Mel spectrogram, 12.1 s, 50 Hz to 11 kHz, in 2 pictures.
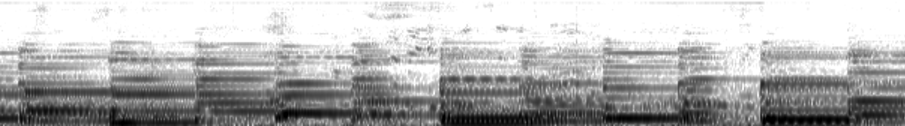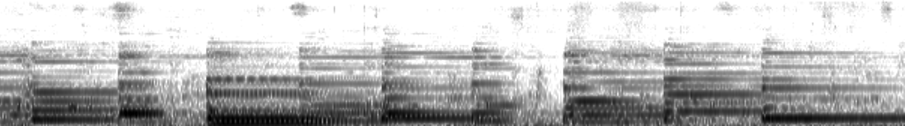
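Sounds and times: digital piano melody: 0.0 - 12.0.

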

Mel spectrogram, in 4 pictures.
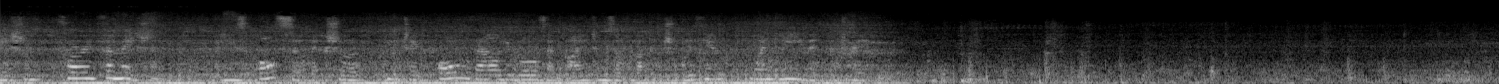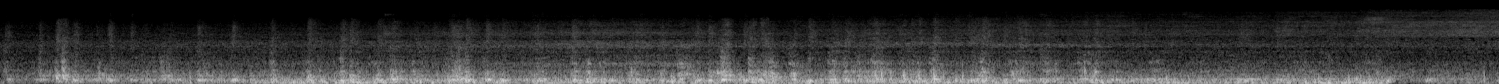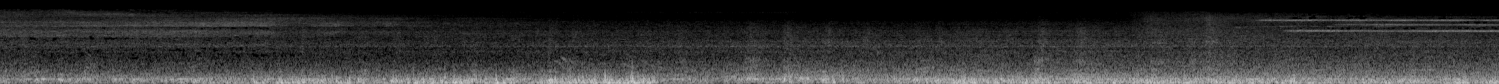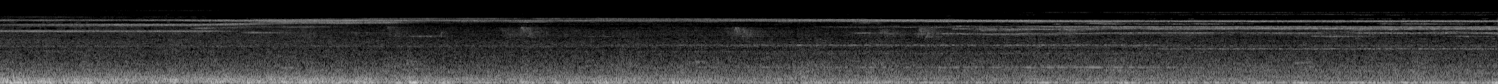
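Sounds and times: train wheels rumbling on rails: 0.0 - 59.9
train brakes squealing: 28.7 - 34.2, 41.5 - 59.9.

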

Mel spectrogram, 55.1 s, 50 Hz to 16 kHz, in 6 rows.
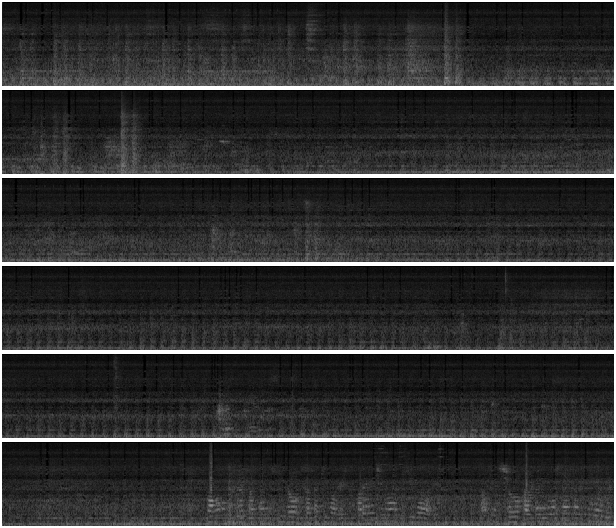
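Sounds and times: train rumbling at speed: 0.0 - 55.0.

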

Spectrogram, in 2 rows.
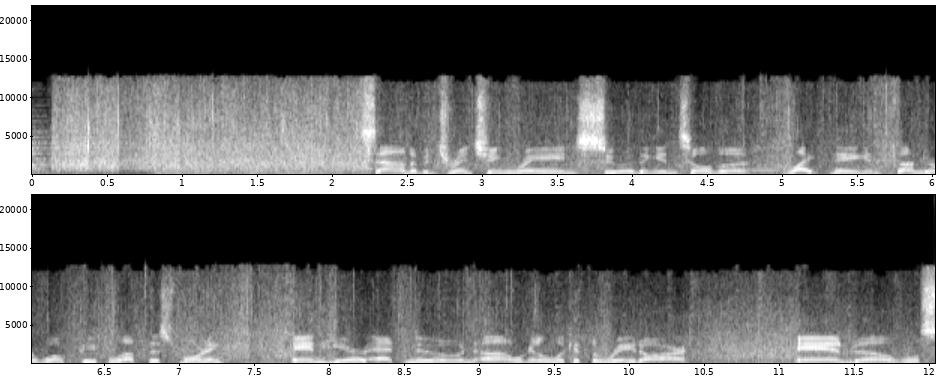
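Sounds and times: music bed of sustained tones: 0.0 - 11.5
heavy rain falling: 0.0 - 12.0.

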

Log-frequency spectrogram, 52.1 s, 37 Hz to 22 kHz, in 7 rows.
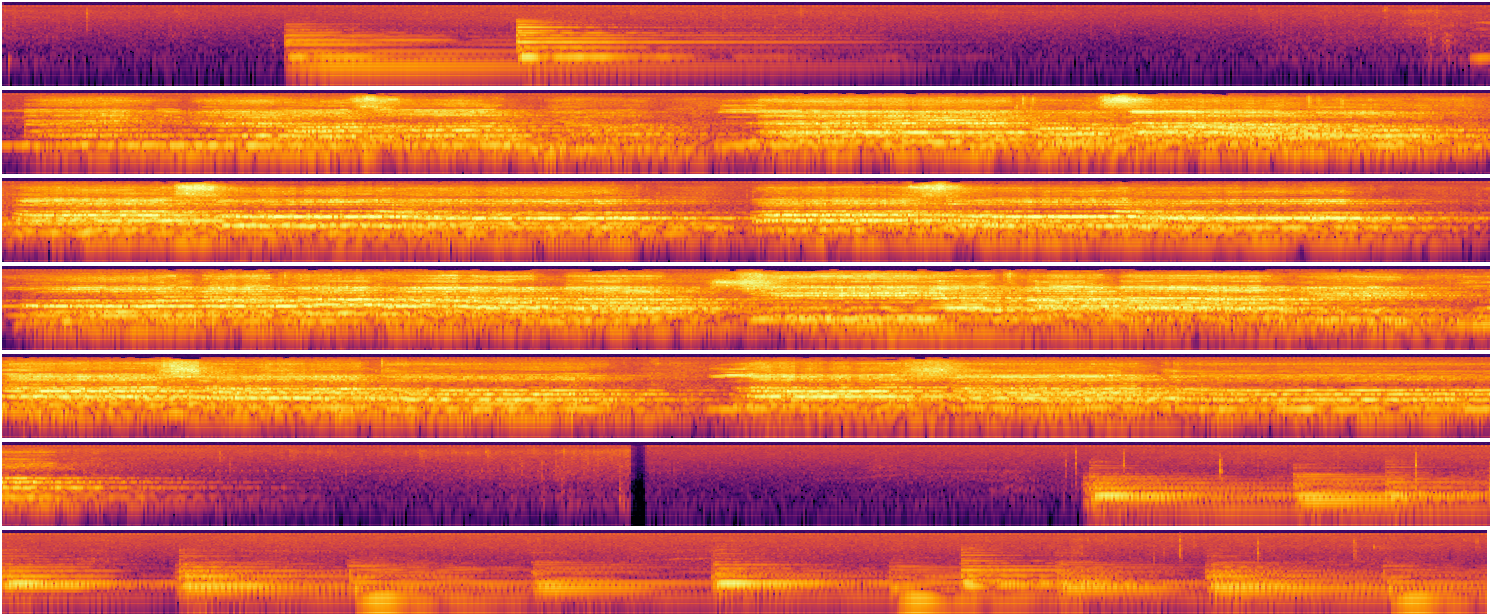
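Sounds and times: mixed choir singing: 7.3 - 38.6.

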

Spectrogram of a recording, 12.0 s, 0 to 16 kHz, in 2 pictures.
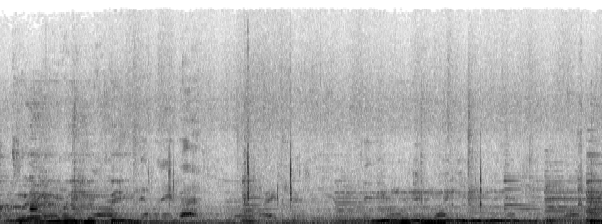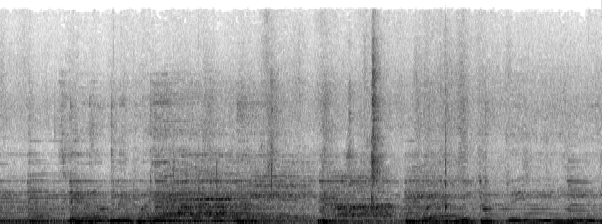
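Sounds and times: instrumental backing: 0.0 - 12.0
gospel choir singing: 6.6 - 12.0.

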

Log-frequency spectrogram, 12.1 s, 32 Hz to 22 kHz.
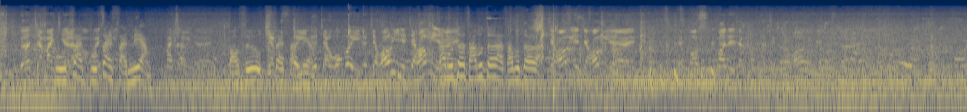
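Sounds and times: voices and laughter: 3.3 - 11.6.

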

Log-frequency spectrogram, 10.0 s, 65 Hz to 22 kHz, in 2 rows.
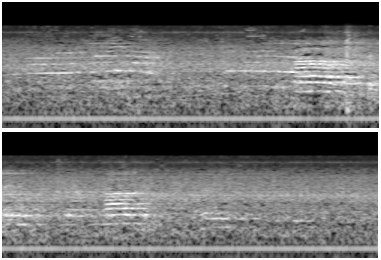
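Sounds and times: faint indistinct voices: 0.0 - 9.4.

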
